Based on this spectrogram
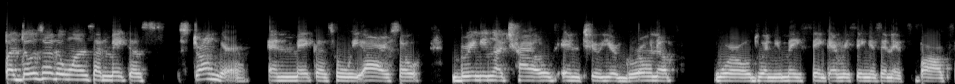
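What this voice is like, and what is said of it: Spanish-accented English. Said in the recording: “With my sort of Spanish accent.”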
